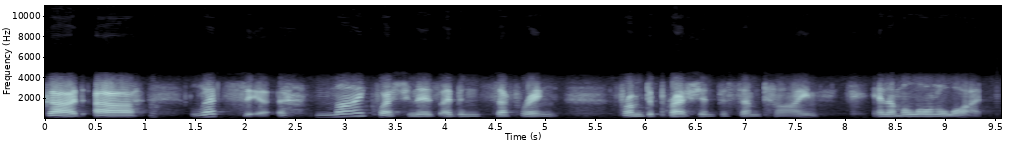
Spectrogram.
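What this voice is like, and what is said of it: Boston accent. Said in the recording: “You sound like you're from the East Coast... I do have Boston accent”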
